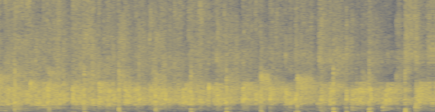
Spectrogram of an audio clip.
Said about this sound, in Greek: Της αξίζει ένα μεγάλο χειροκρότημα.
